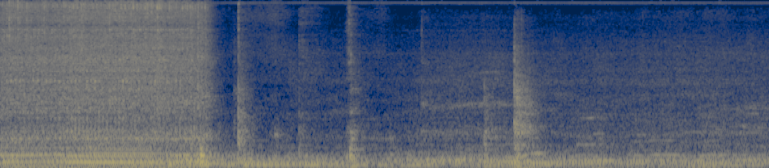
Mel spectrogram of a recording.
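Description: A sewing machine hums steadily while running a double stitch on a blouse, then a few sharp clicks and knocks follow as it slows, all close and fairly loud.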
